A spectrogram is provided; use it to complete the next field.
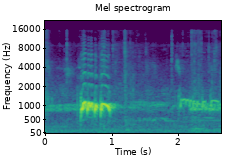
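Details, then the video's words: Local zebra dove with a big voice, used as a lure to stir quiet doves into singing: one loud burst of rapid, rolling, stuttered coos, then a softer trilled coo phrase after a short pause. "perkutut lokal suara besar cocok untuk pancingan perkutut malas bunyi"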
